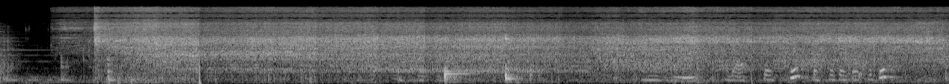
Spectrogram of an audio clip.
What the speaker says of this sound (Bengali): একবারে কড়াইতে দিয়ে দিই দেখো তেল দিইনি কিন্তু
